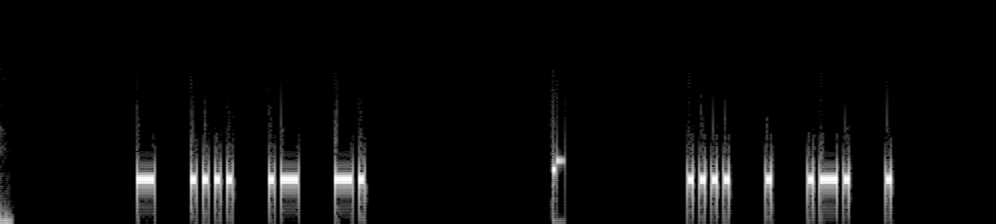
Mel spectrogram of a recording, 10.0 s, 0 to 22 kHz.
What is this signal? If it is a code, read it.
Morse code, heard as a keyed tone, about 20 wpm, spaced as for 14 wpm, 700 Hz. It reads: THAN HERE
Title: 2x Character Spacing - Top 300 Words - 20wpm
